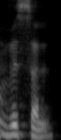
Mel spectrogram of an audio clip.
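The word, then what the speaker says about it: whistle: कासल अगर आप देखें तो सल एस टी एल ई इसका उच्चारण सल करके कर दें और इसको विसल यानी एस टी एल इ को आप सल करके पढ़ेंगे।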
